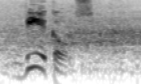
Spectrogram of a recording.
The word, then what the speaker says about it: vehicles: Pronunciation vehicles. Vehicles. The H is silent. We do not say vehicles. It's via v.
